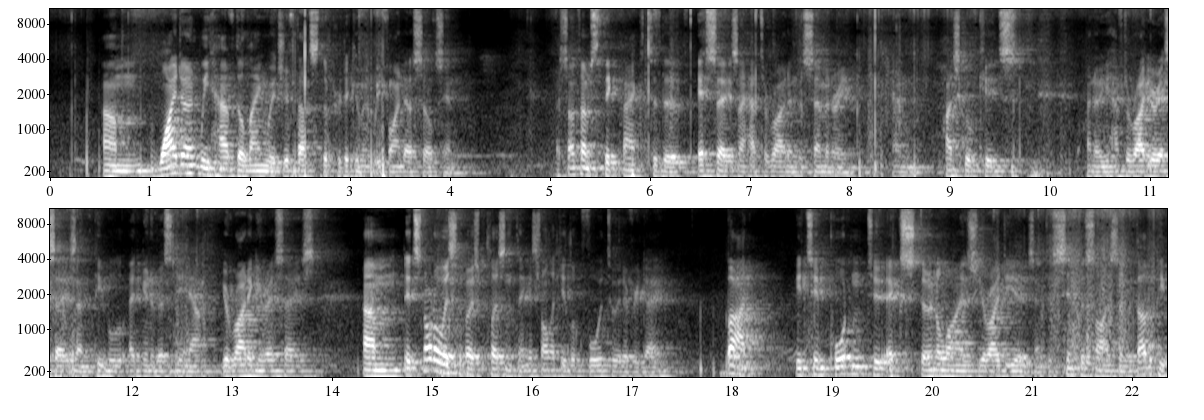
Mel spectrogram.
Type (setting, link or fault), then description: setting, large echoing room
